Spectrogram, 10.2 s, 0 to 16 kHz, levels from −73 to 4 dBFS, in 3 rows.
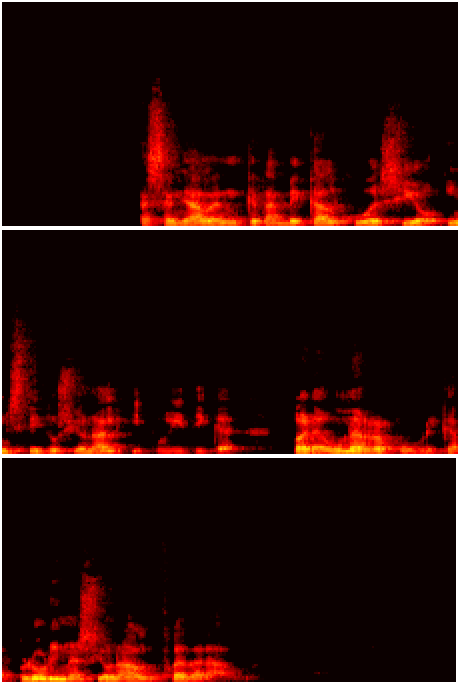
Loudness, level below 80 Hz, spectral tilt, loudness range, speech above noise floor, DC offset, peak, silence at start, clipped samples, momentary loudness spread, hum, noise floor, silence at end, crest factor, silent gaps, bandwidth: -28 LUFS; -66 dBFS; -6 dB/octave; 4 LU; 48 dB; under 0.1%; -10 dBFS; 1.05 s; under 0.1%; 14 LU; none; -76 dBFS; 1.65 s; 20 dB; none; 10.5 kHz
